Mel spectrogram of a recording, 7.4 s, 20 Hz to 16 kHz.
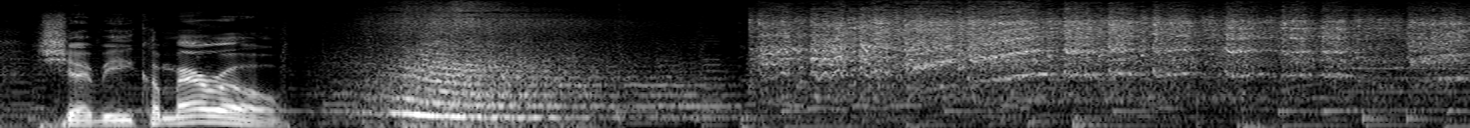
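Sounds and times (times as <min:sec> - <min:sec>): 
speech: 0:00.2 - 0:01.5
remote-control toy car electric motor whining: 0:01.8 - 0:07.3.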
